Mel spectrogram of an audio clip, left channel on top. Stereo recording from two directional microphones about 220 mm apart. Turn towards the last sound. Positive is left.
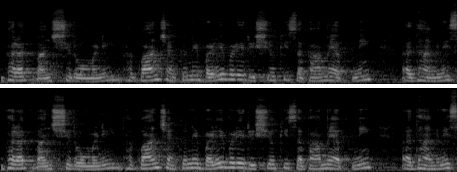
turn(degrees=-30)  # may be behind; listen again after turning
